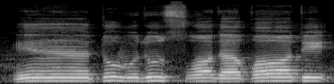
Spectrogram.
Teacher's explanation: صاد کو بھی پر کیجیے اور قاف کو بھی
